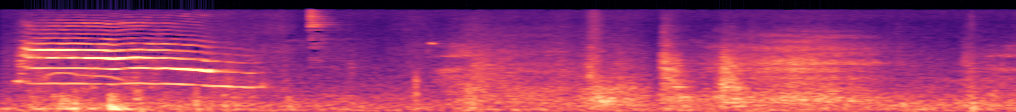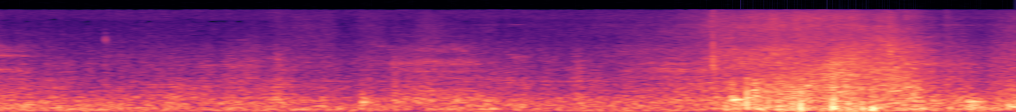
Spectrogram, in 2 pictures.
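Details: Scottish Fold kittens, with a single bright meow that falls in pitch at the start, then quiet scratching and shuffling noises for the rest.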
